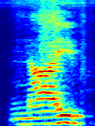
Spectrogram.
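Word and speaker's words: knife: ऐसे ही के एन आई एफ ई, इसको हम लोग क्या पढ़ेंगे, नाइफ।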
